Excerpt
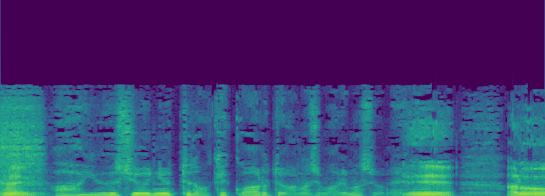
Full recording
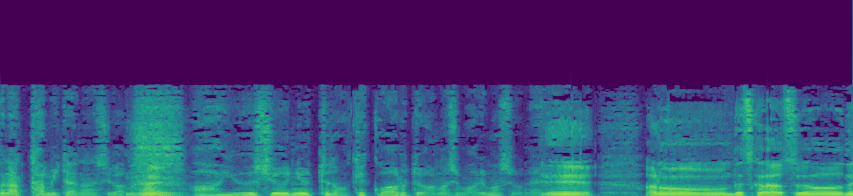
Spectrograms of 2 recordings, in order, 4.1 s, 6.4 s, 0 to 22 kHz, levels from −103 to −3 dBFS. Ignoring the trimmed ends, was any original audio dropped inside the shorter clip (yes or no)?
no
